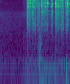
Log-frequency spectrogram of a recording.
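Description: A bunch of keys jangles, a bright, irregular metallic clinking that starts abruptly after a brief silence and continues in quick, uneven shakes.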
